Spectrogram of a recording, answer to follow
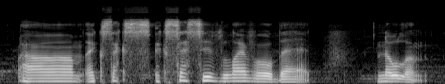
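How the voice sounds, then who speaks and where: Very slow speech over noticeable background noise. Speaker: movie reviewer. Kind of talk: casual monologue review. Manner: halting, frequent repetitions and fillers.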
